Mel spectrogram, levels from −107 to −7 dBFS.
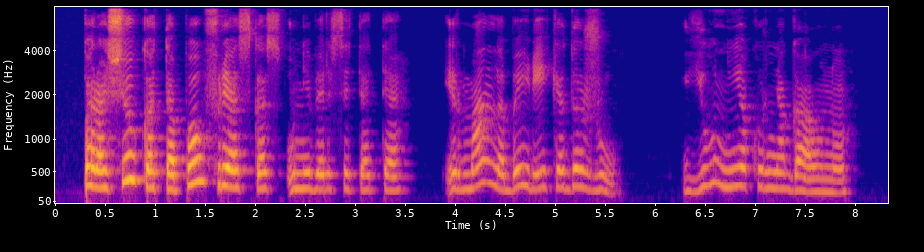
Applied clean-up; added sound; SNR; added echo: none; none; none; none.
